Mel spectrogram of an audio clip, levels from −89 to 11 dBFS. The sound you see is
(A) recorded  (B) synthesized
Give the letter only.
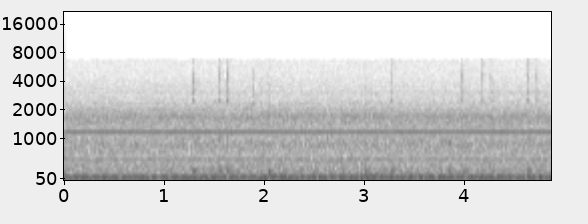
A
